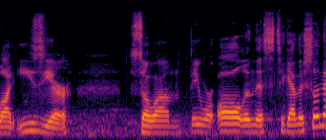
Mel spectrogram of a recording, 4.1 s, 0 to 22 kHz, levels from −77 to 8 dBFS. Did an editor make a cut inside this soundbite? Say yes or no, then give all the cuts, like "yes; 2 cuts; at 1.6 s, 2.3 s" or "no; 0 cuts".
no; 0 cuts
